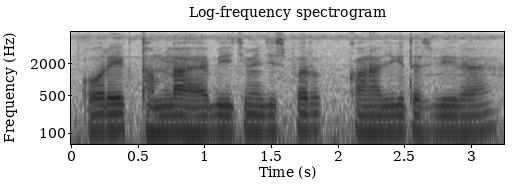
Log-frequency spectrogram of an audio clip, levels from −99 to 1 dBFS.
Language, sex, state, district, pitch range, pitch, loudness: Hindi, male, Uttar Pradesh, Saharanpur, 105-110 Hz, 105 Hz, -19 LUFS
